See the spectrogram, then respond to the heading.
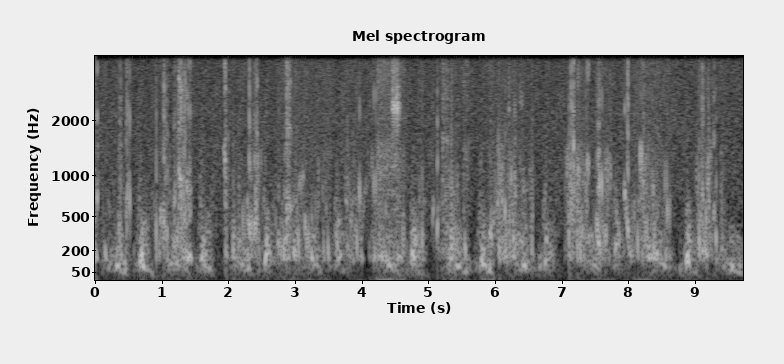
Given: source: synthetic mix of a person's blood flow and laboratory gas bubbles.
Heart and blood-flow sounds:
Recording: Doppler ultrasound of blood flow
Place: precordium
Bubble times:
0.00-0.07 s: bubbles
0.12-0.21 s: bubbles
0.27-0.56 s: bubbles
0.88-1.48 s: bubbles
1.93-2.52 s: bubbles
2.68-3.55 s: bubbles
3.73-4.68 s: bubbles
4.84-4.99 s: bubbles
5.05-5.64 s: bubbles
5.89-6.59 s: bubbles
7.04-7.42 s: bubbles
7.45-7.79 s: bubbles
7.92-8.66 s: bubbles
9.01-9.44 s: bubbles
From the record:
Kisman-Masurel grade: 342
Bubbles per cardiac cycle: rolling drumbeat, 9 or more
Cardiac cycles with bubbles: 100%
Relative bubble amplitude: moderate (0.250 to 0.450)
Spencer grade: 3 (all of the cardiac periods contain showers or single bubble signals, but not dominating or overriding the cardiac motion signals)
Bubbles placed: only in the low amplitude regions of the cardiac cycle

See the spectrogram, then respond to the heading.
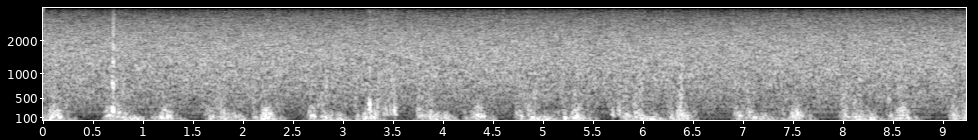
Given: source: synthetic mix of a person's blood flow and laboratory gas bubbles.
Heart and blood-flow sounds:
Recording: Doppler ultrasound of blood flow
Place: precordium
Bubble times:
0.66-0.75 s: bubbles
3.23-3.56 s: bubbles
5.67-5.79 s: bubbles
From the record:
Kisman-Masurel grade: 123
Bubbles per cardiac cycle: 1 to 2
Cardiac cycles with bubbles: 10 to 50%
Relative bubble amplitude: loud (0.450 to 0.775)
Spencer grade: 2 (many but less than half of the cardiac periods contain bubble signals, singularly or in groups)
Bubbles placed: only in the low amplitude regions of the cardiac cycle

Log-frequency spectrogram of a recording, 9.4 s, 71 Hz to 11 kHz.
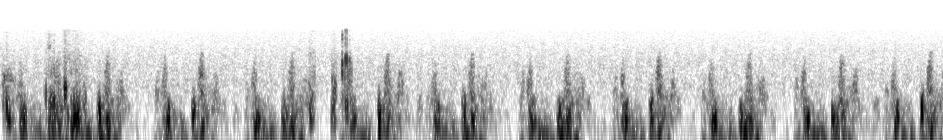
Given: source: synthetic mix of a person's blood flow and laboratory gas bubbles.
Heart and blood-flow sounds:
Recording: Doppler ultrasound of blood flow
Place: precordium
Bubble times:
0.00-0.16 s: bubbles
0.43-0.88 s: bubbles
3.08-3.18 s: bubbles
3.31-3.54 s: bubbles
From the record:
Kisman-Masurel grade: 223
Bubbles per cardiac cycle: several, 3 to 8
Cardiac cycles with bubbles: 10 to 50%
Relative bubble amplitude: loud (0.450 to 0.775)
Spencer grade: 2 (many but less than half of the cardiac periods contain bubble signals, singularly or in groups)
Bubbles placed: only in the low amplitude regions of the cardiac cycle

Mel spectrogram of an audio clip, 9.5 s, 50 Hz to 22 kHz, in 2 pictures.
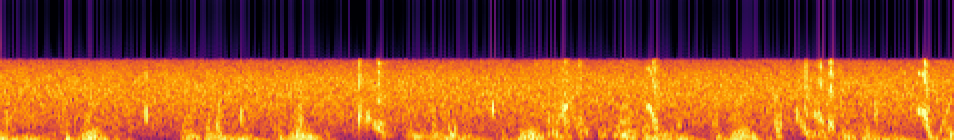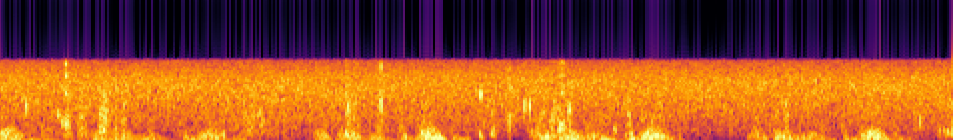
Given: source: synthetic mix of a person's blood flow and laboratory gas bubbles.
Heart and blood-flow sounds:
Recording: Doppler ultrasound of blood flow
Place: precordium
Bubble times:
0.69-0.77 s: bubbles
1.05-1.14 s: bubbles
1.17-1.28 s: bubbles
1.78-1.99 s: bubbles
2.02-2.52 s: bubbles
2.68-3.42 s: bubbles
3.86-4.25 s: bubbles
4.56-4.83 s: bubbles
4.87-4.94 s: bubbles
5.04-5.17 s: bubbles
5.51-5.57 s: bubbles
5.85-5.94 s: bubbles
6.05-6.12 s: bubbles
6.46-6.60 s: bubbles
6.63-6.71 s: bubbles
7.13-7.64 s: bubbles
9.32-9.41 s: bubbles
9.44-9.54 s: bubbles
From the record:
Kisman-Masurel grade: 232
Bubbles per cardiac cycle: several, 3 to 8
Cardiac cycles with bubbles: 50 to 99%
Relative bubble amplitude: moderate (0.250 to 0.450)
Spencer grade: 3 (all of the cardiac periods contain showers or single bubble signals, but not dominating or overriding the cardiac motion signals)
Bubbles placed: only in the low amplitude regions of the cardiac cycle

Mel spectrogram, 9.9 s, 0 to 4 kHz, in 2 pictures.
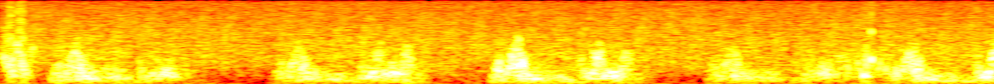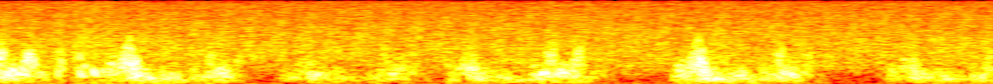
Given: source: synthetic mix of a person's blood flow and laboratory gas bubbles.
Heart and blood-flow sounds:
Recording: Doppler ultrasound of blood flow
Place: precordium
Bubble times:
0.00-0.18 s: bubbles
4.19-4.58 s: bubbles
5.25-5.53 s: bubbles
From the record:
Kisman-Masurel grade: 122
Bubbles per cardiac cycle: 1 to 2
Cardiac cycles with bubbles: 10 to 50%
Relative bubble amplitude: moderate (0.250 to 0.450)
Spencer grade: 2 (many but less than half of the cardiac periods contain bubble signals, singularly or in groups)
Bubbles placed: only in the low amplitude regions of the cardiac cycle

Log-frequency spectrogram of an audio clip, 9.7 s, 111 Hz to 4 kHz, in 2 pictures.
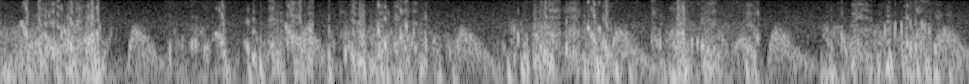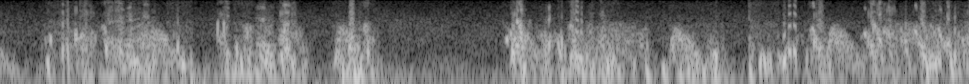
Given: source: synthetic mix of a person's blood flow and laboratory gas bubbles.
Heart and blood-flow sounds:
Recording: Doppler ultrasound of blood flow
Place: subclavian vein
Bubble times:
0.00-0.56 s: bubbles
0.81-1.56 s: bubbles
1.60-2.31 s: bubbles
2.46-3.83 s: bubbles
4.08-4.82 s: bubbles
5.04-5.80 s: bubbles
5.90-6.41 s: bubbles
6.49-6.75 s: bubbles
7.34-8.53 s: bubbles
8.58-9.08 s: bubbles
9.13-9.70 s: bubbles
From the record:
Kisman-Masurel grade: 444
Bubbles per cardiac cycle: continuous sound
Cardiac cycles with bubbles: 100%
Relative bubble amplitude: maximal (0.775 to 0.999)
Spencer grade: 4 (maximum detectable bubble signal sounding continuously throughout systole and diastole of every cardiac period, and overriding the amplitude of the normal cardiac signals)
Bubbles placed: anywhere in the cardiac cycle

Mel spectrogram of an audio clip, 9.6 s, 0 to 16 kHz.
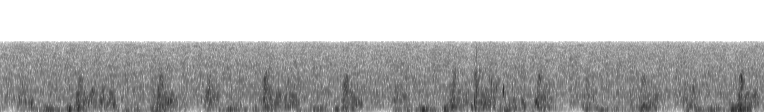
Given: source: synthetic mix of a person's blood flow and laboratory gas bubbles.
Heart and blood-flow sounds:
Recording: Doppler ultrasound of blood flow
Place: precordium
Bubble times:
5.86-6.58 s: bubbles
From the record:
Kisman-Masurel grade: 213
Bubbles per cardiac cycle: several, 3 to 8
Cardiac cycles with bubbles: 1 to 10%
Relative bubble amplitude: loud (0.450 to 0.775)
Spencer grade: 1 (occasional bubble signal discernible with the cardiac motion signal, with majority of cardiac periods free of bubbles)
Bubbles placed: only in the low amplitude regions of the cardiac cycle

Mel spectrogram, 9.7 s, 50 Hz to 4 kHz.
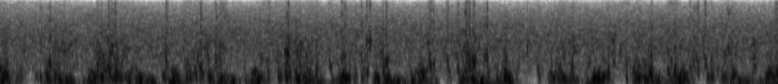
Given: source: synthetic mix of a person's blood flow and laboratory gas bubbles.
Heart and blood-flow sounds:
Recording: Doppler ultrasound of blood flow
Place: precordium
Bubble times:
0.00-0.14 s: bubbles
0.18-0.33 s: bubbles
0.40-0.98 s: bubbles
1.08-1.70 s: bubbles
2.01-2.17 s: bubbles
2.29-2.86 s: bubbles
3.21-4.04 s: bubbles
4.09-4.67 s: bubbles
4.74-4.91 s: bubbles
5.17-6.16 s: bubbles
6.46-6.50 s: bubbles
6.55-6.63 s: bubbles
6.70-6.81 s: bubbles
6.87-7.26 s: bubbles
7.32-8.20 s: bubbles
8.32-8.52 s: bubbles
8.59-9.22 s: bubbles
9.37-9.54 s: bubbles
9.60-9.73 s: bubbles
From the record:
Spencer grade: 3 (all of the cardiac periods contain showers or single bubble signals, but not dominating or overriding the cardiac motion signals)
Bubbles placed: anywhere in the cardiac cycle

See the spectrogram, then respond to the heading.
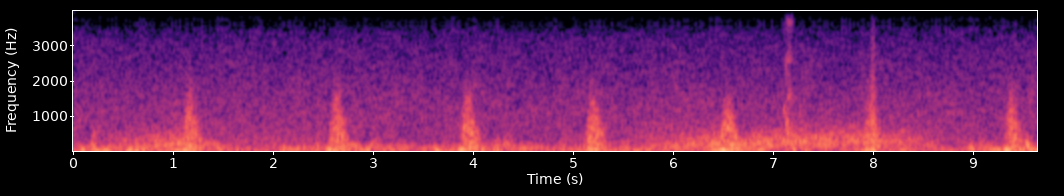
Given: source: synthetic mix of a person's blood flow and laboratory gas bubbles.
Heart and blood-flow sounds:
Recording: Doppler ultrasound of blood flow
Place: subclavian vein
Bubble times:
7.08-7.32 s: bubbles
From the record:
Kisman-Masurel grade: 112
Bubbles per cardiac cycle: 1 to 2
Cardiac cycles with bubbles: 1 to 10%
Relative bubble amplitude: moderate (0.250 to 0.450)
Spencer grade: 1 (occasional bubble signal discernible with the cardiac motion signal, with majority of cardiac periods free of bubbles)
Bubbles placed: anywhere in the cardiac cycle

